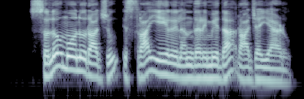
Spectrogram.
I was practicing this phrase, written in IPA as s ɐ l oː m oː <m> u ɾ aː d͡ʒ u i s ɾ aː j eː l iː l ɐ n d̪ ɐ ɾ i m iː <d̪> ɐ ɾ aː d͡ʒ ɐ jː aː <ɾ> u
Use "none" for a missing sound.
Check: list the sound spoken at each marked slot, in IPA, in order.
n, d̪, ɽ

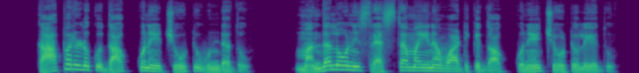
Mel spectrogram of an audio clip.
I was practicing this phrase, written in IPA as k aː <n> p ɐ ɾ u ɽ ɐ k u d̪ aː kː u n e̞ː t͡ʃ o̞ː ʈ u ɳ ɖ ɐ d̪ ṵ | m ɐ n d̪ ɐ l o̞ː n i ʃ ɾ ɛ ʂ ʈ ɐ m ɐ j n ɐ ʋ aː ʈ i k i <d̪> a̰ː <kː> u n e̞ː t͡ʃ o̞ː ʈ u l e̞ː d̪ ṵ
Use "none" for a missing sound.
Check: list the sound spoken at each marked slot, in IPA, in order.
none, d̪, kː

